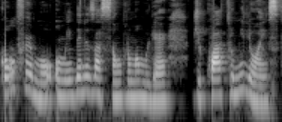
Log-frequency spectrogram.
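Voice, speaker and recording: Recorded very cleanly with a silent background, a woman speaks at a moderate pace with ordinary pitch variation. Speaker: family lawyer. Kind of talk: legal explainer video. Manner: clear and simple.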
